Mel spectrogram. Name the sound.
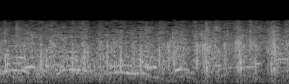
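audience applauding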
